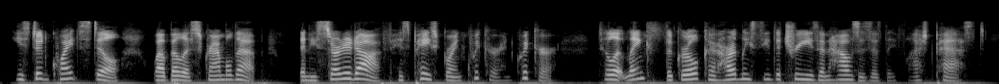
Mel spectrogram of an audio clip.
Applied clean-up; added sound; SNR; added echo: none; none; none; none.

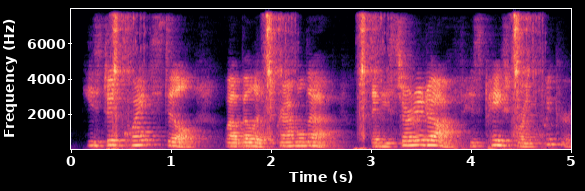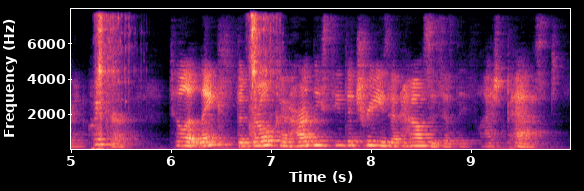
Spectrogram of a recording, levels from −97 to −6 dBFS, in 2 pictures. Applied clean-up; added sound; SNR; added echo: none; Rattle; 6 dB; reverberation time 0.5 s.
